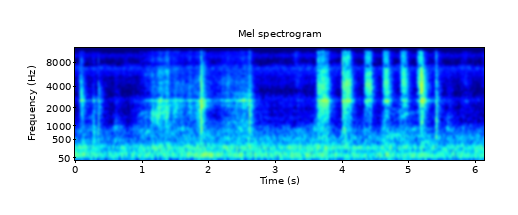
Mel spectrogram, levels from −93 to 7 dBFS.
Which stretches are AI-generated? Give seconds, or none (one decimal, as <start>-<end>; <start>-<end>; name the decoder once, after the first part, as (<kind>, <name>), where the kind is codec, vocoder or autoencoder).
0.0-2.0 (vocoder, Vocos); 2.6-6.1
